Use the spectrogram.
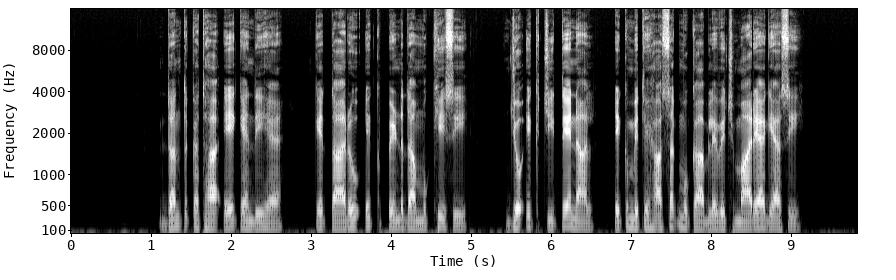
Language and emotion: Punjabi, neutral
